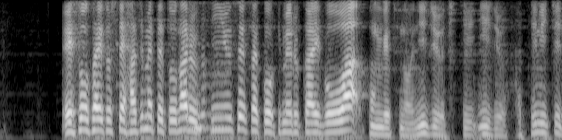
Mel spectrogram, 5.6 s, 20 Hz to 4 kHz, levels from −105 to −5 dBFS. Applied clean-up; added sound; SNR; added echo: neural mask model RNNoise.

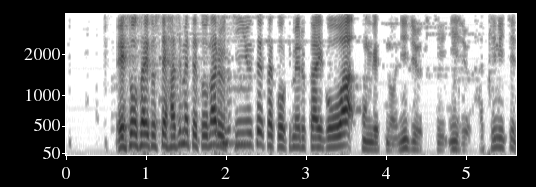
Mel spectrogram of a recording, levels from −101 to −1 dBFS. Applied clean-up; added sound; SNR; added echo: classical method spectral subtraction.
